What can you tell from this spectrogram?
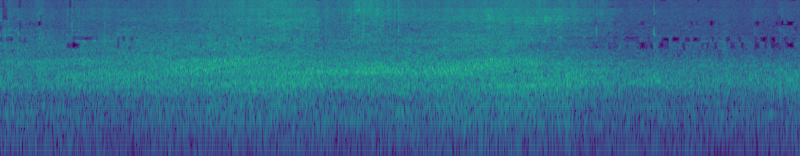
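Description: City street noise with a vehicle going by: a steady rushing that swells in the middle and eases again.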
